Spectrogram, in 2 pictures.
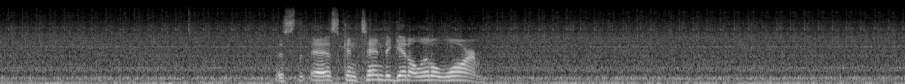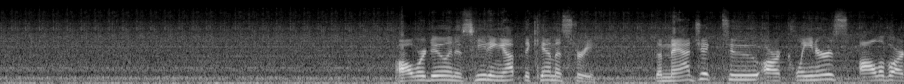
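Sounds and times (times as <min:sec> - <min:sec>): engine idling: 0:00.0 - 0:18.0.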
